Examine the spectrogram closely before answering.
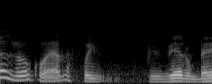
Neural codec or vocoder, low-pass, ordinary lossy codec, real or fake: none; 5.4 kHz; Opus, 32 kbps; real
